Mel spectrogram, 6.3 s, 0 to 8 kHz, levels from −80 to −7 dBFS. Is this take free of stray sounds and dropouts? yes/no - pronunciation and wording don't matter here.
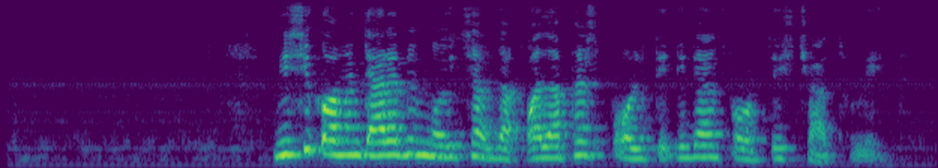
yes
